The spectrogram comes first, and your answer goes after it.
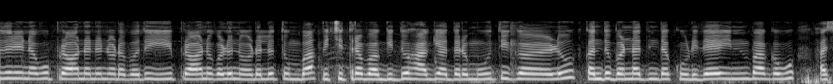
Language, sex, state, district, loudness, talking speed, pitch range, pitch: Kannada, female, Karnataka, Mysore, -13 LUFS, 145 wpm, 240-260 Hz, 250 Hz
